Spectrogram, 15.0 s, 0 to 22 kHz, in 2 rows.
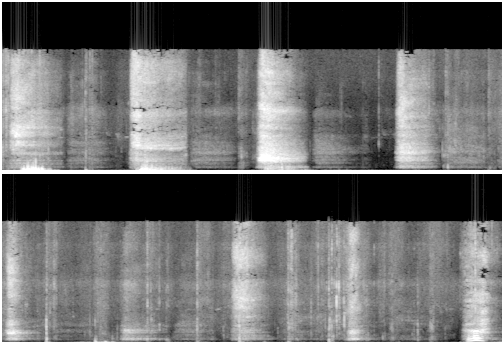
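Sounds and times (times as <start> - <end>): footsteps on dirt trail: 0.0 - 3.8, 6.2 - 15.0
person breathing hard: 0.0 - 15.0.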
